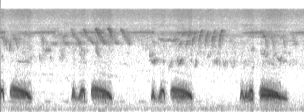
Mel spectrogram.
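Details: Spotted dove from Cà Mau, Vietnam, repeating its tú-style phrase three times: a low coo, a quick double note, then a long falling coo, with gaps between phrases. Distant birds twitter throughout.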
